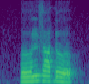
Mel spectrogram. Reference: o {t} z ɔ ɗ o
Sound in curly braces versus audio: incorrect: n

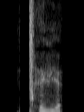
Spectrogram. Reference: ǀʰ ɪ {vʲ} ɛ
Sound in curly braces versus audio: correct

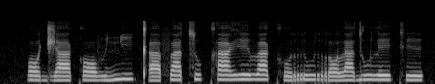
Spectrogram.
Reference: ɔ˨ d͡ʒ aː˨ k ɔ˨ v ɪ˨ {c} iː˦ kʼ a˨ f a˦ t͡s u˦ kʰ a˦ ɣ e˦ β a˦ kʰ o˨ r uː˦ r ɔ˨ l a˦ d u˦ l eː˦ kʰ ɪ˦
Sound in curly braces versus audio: incorrect: ɲ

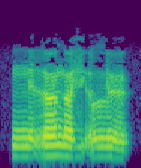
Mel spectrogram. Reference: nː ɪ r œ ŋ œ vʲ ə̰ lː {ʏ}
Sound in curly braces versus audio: correct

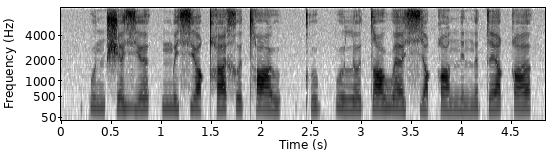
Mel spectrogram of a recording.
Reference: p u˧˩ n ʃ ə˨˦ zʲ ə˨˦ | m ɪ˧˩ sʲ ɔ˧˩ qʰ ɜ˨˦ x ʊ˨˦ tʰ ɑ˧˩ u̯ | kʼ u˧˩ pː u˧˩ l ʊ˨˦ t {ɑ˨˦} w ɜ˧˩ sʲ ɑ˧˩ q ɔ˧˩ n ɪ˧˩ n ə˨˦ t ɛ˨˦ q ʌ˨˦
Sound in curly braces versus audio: correct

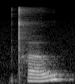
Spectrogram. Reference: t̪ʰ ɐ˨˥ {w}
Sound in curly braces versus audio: correct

